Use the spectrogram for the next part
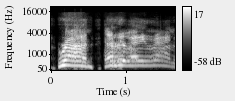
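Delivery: mocking an actress shouting at everyone to flee, high and ratty; raspy movie yell. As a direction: yell it like a raspy action heroine. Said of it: "kinda raspy, kinda r-, ratty voice".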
